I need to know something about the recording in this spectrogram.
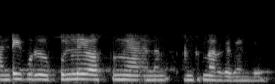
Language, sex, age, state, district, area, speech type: Telugu, female, 30-45, Andhra Pradesh, Vizianagaram, rural, conversation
